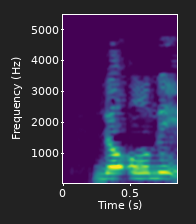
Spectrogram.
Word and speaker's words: Naomi: Naomi is actually how you pronounce her name, but she clung to her.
